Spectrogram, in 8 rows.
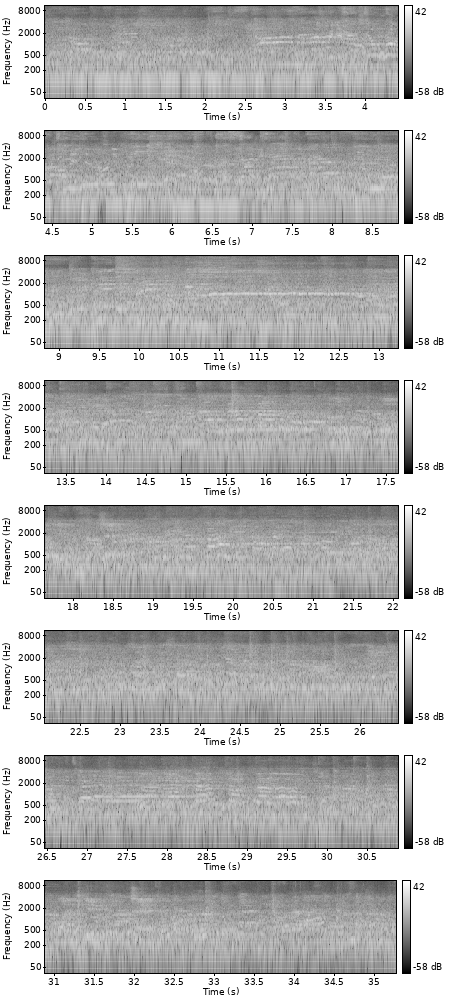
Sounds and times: Walking through the electronic devices department 0.0 - 35.2
different kinds of music from the exhibitor stands 0.0 - 35.2
people crossing and talking 0.0 - 35.2

